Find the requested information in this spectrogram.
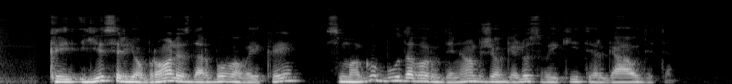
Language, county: Lithuanian, Vilnius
